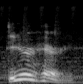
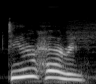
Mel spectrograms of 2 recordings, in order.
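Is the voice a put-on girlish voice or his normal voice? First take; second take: normal; girlish. First: It is read in his ordinary speaking voice. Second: It is read in a put-on girlish voice. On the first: "I was going to consider reading this in a girl voice, but I think I'm going to pass" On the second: "So we got a yes. This is gonna be awful"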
